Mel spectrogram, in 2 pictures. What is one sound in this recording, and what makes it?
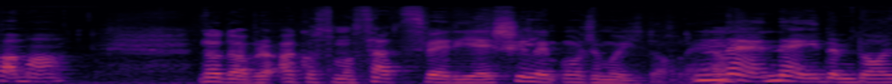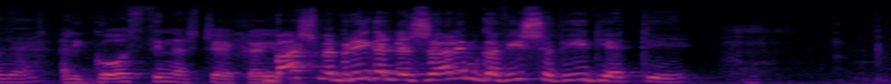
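An older woman speaks calmly and warmly, close by.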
